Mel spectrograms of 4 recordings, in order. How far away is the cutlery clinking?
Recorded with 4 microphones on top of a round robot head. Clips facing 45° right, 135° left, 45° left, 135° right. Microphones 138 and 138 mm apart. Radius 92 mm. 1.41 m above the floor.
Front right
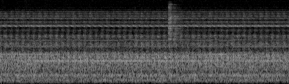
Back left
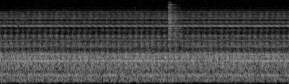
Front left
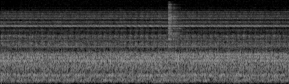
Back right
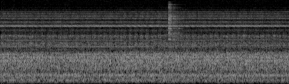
About 8 m.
